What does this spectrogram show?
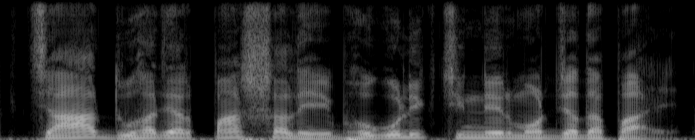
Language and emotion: Bengali, neutral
